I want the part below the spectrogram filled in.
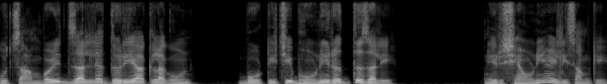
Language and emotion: Goan Konkani, sad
